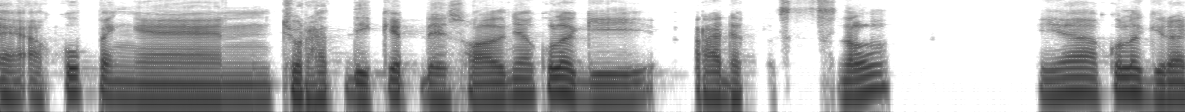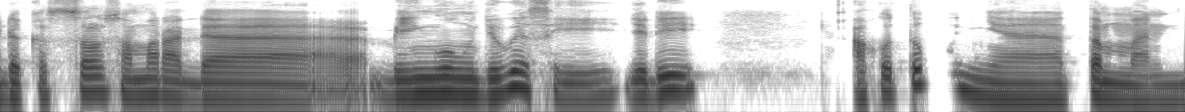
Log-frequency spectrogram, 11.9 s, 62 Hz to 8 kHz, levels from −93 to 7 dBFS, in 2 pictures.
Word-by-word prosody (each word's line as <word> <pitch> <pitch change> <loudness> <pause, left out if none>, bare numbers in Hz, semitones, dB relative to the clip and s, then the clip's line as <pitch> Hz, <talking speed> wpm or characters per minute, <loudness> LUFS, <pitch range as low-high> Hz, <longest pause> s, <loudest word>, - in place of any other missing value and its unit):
Eh, 120 - +2
aku 125 - -1
pengen 105 -2 0
curhat 115 -2 +1
dikit 115 +3 +2
deh. 105 -1 +1
Soalnya 110 +4 +2
aku 135 - 0
lagi 110 -4 0 0.5
rada 115 0 +2
kesel. 125 +2 -2 0.9
Iya, 130 +2 +1
aku 135 - -11
lagi 125 -4 +2
rada 115 0 +3
kesel 140 +4 -2
sama 125 -1 0
rada 115 -1 -1 0.9
bingung 135 +2 +4
juga 160 +8 +4
sih. 110 -4 -5 0.3
Jadi 125 +4 +2 0.9
aku 120 +4 -2
tuh 200 - +1
punya 110 -8 -2
teman, 105 -5 0
115 Hz, 130 wpm, -23 LUFS, 110-130 Hz, 0.9 s, bingung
